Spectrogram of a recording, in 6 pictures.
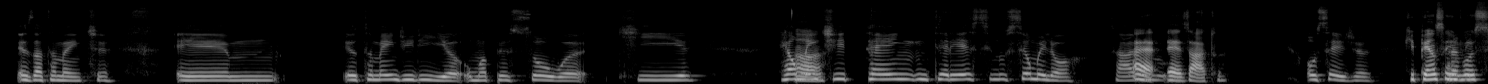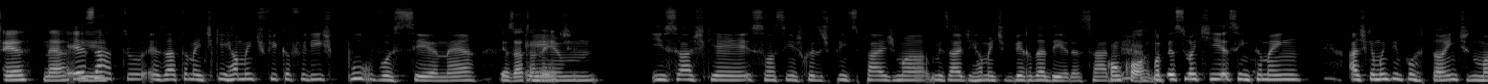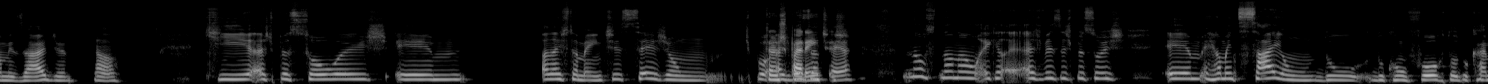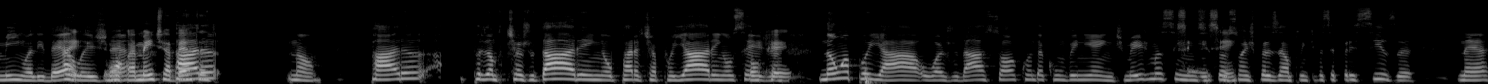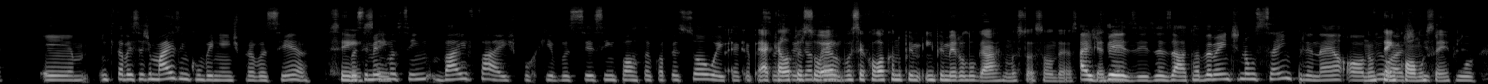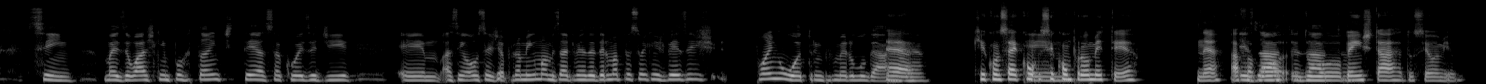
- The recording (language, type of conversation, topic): Portuguese, unstructured, Como você define uma amizade verdadeira?
- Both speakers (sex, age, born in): female, 25-29, Brazil; female, 30-34, Brazil
- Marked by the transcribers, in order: stressed: "por"; tapping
